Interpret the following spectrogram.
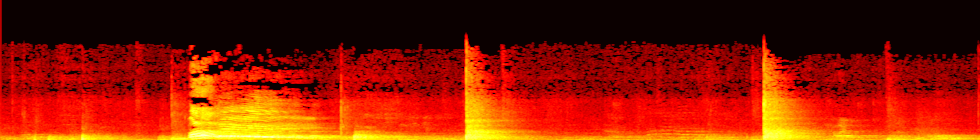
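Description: Sharp cracks of a cricket ball striking bat and pitch, echoing in an indoor net hall: two loud ones about six and nine and a half seconds in, with lighter knocks around them. A loud shout lasting over a second comes about two seconds in.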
